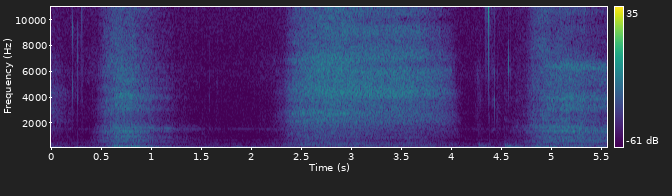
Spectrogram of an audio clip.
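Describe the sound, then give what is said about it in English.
Long, deep breaths drawn in and out slowly, soft and airy with a hissing texture. A few drawn-out breath sounds alternate with short quieter gaps, and no speech is heard. “So two is two long, deep breaths. So in.”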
